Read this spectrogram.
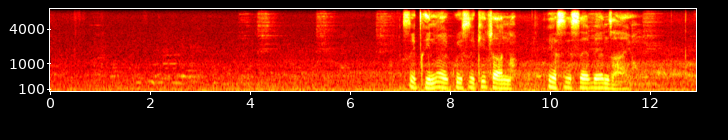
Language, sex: Xhosa, male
